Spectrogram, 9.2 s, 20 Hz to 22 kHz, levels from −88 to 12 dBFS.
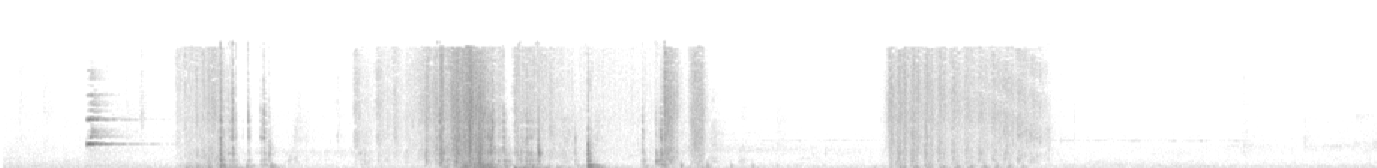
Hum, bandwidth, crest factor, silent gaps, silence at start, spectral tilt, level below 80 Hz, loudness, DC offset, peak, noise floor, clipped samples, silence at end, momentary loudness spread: none; 16 kHz; 28 dB; none; 0 s; -1 dB/octave; -70 dBFS; -47 LUFS; under 0.1%; -26 dBFS; -73 dBFS; under 0.1%; 0 s; 21 LU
